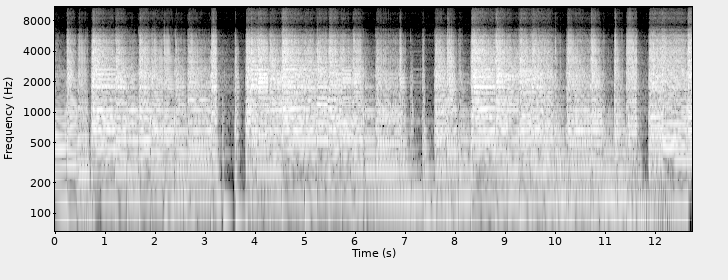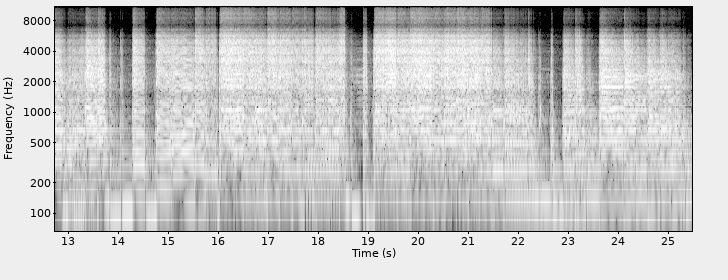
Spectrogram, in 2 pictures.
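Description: An electric guitar plays through a saturated Rift Amps limited edition 5E3 amp, giving a thick, continuous, heavily distorted tone. Chords and notes ring loudly and closely for the whole stretch, with no talking.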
